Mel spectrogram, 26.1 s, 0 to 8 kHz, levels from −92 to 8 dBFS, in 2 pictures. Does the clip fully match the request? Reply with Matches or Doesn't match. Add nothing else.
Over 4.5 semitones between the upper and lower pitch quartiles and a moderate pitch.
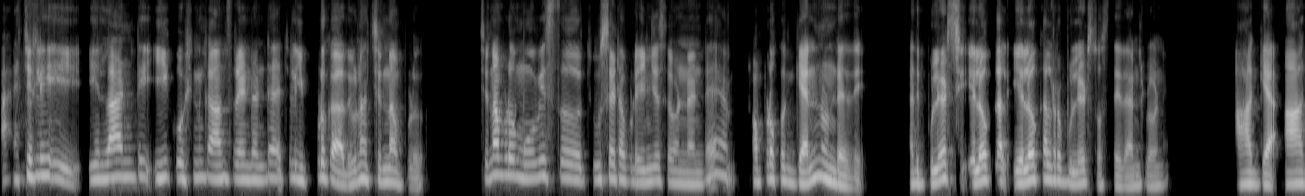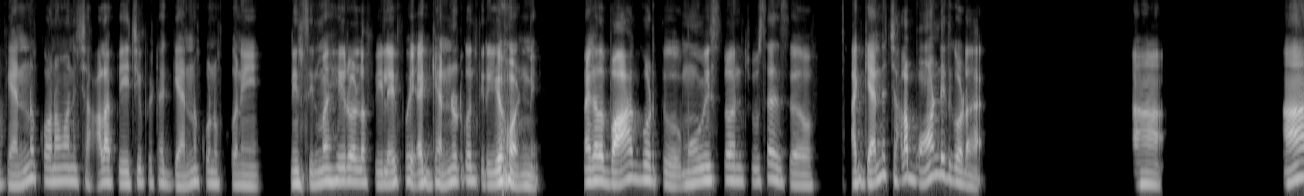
Matches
